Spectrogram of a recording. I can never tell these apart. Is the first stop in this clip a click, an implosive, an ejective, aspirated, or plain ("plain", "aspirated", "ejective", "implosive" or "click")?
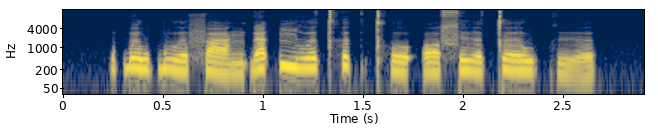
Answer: implosive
